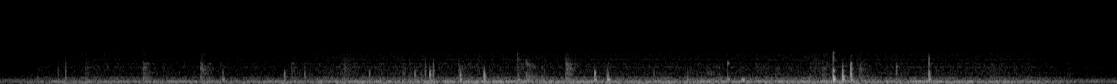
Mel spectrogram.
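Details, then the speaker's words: Normal bowel sounds through a stethoscope in the right lower abdomen (right iliac fossa): soft, irregular gurgles and clicks over a low rumble. "now I'd like to listen for bowel sounds"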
